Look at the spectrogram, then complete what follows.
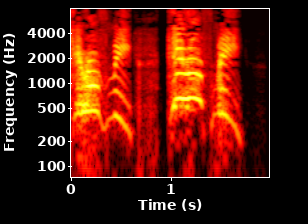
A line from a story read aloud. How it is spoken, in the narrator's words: squealed the gnome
